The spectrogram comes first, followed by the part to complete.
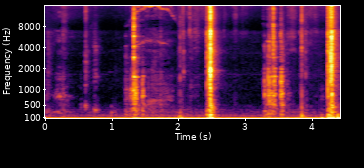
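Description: Hard plastic card holders being handled on a tabletop: a few light clicks and knocks, the sharpest about two and a half seconds in, with some small ticks near the end.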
